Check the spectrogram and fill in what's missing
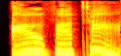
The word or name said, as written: al fatah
